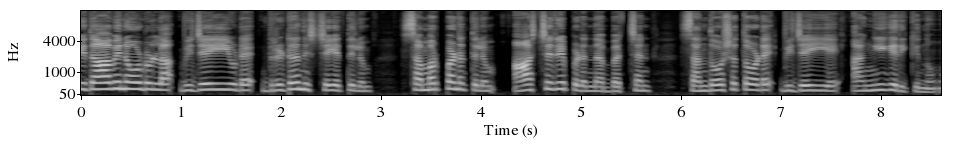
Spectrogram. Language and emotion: Malayalam, neutral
